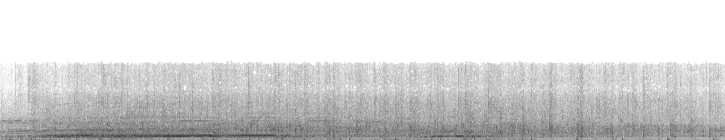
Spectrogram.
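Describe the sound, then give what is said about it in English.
A large audience at the Clapham Grand claps loudly and steadily as a comedian is welcomed on stage, with cheering and a few high whistles mixed in, the applause continuing for several seconds before easing slightly toward the end. “You're not as good as last week's audience because they carried on applauding until I picked up the microphone.”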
